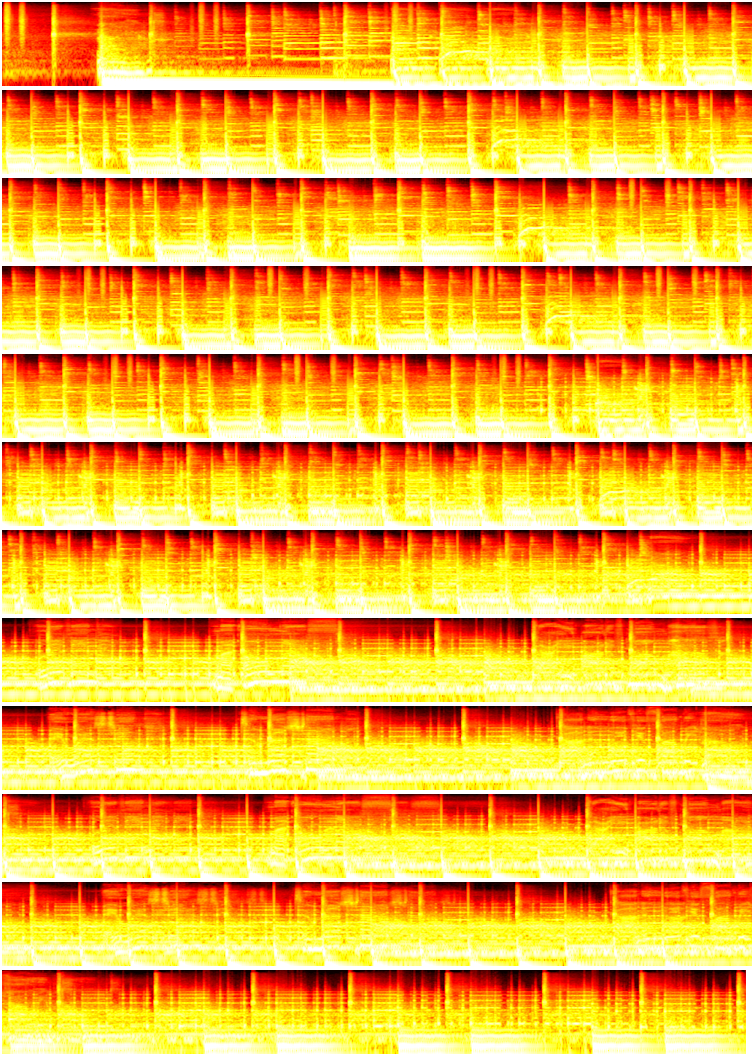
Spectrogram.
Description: это трек в жанре электронной поп-музыки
